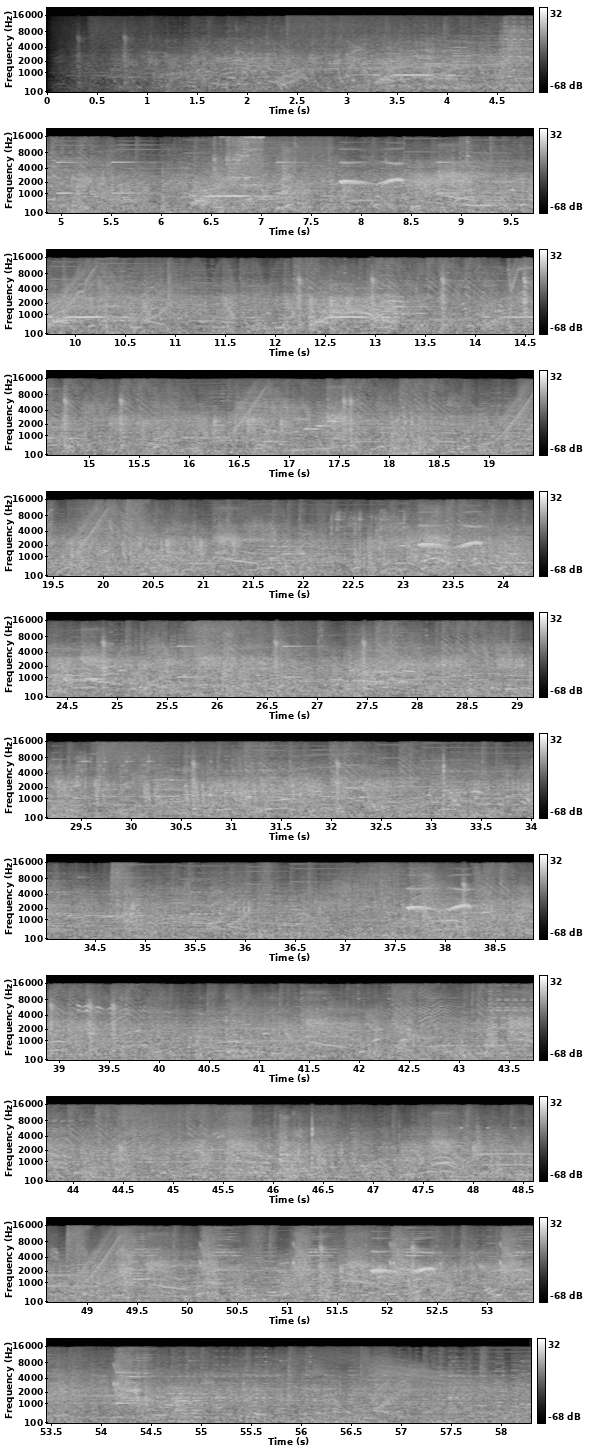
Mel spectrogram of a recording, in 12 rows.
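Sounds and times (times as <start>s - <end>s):
arcade ambience: 0.0s - 58.2s.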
